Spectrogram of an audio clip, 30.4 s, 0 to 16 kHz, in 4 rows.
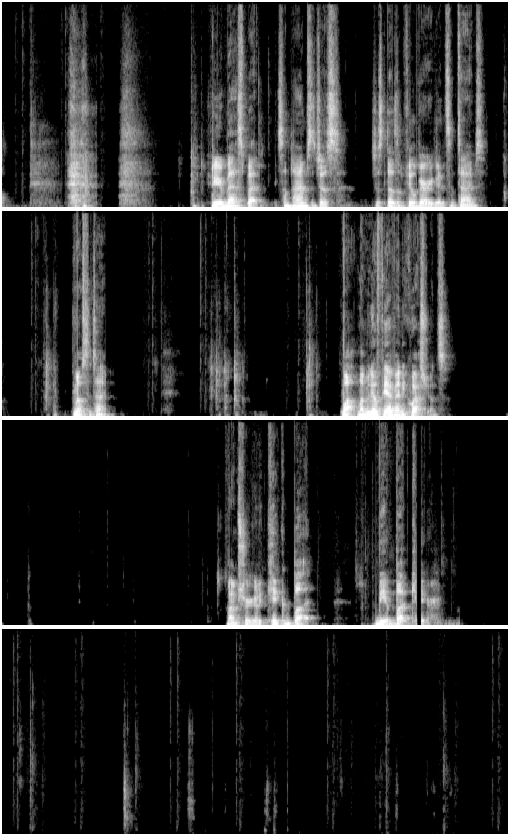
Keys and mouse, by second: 0.0 click, 0.0 middle click, 0.0 right click, 0.7 click, 0.7 middle click, 0.9 b, 2.7 z, 2.8-5.2 right drag, 3.7 Tab, 4.6 click, 4.6 middle click, 5.3 right click, 5.6-12.0 right drag, 7.8 click, 7.8 middle click, 8.1 Tab, 10.6 s, 12.0 Tab, 12.1-14.6 right drag, 19.4 KP_1, 20.4 click, 20.4 KP_3, 21.6 g, 22.7-25.7 drag, 23.0 r, 24.4 r, 25.7-28.2 right drag, 26.1 click, 27.5 click, 28.2 KP_3, 29.2 g, 29.9-30.3 drag.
